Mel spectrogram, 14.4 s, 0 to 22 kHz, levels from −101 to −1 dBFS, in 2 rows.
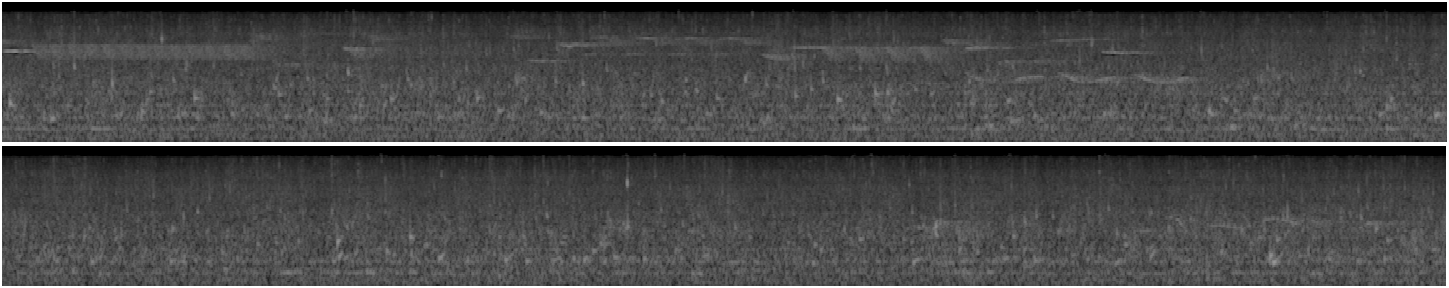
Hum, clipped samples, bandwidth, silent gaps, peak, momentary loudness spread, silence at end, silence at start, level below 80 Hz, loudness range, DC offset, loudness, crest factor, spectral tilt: none; under 0.1%; 16.5 kHz; none; -26 dBFS; 3 LU; 0 s; 0 s; -76 dBFS; 2 LU; under 0.1%; -50 LUFS; 26 dB; -1 dB/octave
